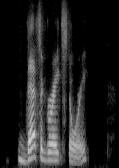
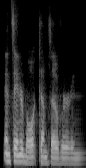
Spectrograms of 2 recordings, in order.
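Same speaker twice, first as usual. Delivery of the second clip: normal talking voice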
